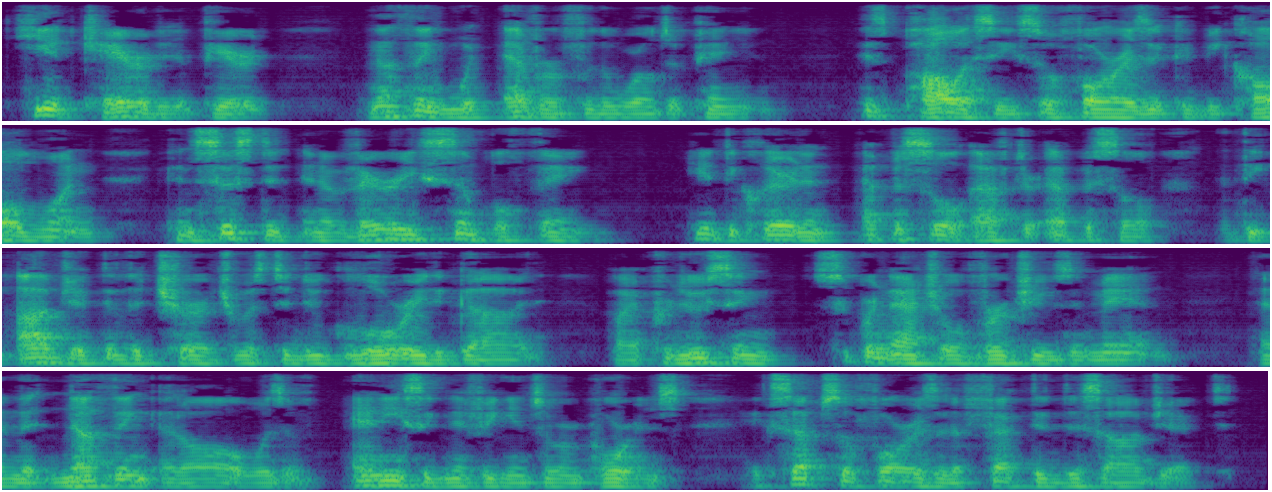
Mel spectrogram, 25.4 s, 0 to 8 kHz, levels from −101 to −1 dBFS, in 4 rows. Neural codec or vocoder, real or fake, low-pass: vocoder, 24 kHz, 100 mel bands, Vocos; fake; 7.2 kHz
